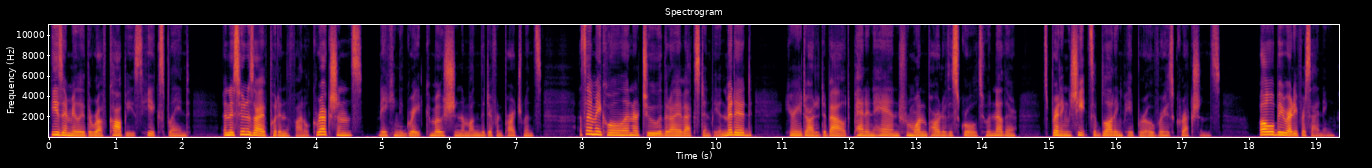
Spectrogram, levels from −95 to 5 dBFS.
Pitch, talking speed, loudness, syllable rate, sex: 195 Hz, 205 wpm, -22 LUFS, 6.3 syllables/s, female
